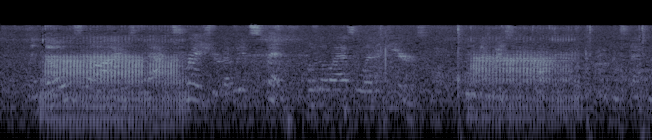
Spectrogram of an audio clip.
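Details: Bulldog, a flat-faced dog, with a loud snore; rhythmic rattling, snorting snores on each breath with quieter phases between; snoring.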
